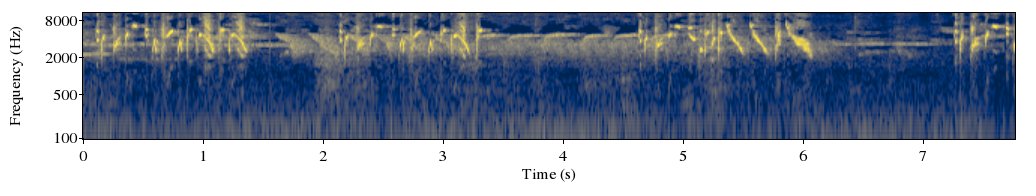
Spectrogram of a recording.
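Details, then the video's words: Singing goldfinch (saira): rapid bursts of sharp, high, tinkling chirps alternate with a sustained, slightly buzzy whistled phrase, the chirp bursts returning about every two to three seconds. "goldfinch singing"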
